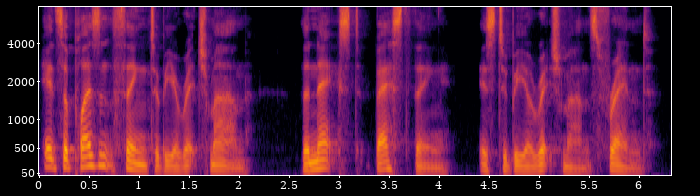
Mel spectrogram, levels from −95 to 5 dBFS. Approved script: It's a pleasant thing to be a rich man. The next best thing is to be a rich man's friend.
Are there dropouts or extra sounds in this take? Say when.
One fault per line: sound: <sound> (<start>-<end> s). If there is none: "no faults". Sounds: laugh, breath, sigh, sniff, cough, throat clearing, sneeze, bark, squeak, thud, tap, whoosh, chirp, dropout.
no faults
